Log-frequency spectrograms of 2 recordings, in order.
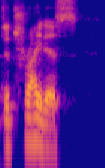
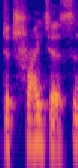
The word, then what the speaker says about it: detritus: For years, I pronounced it detritus instead of detritus. For years, I did that. I was probably 25 before I knew that it was pronounced detritus instead of detritus.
